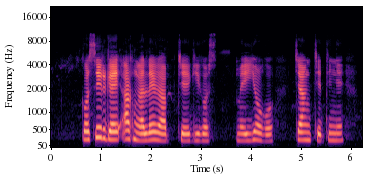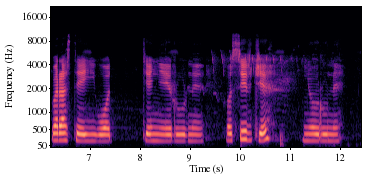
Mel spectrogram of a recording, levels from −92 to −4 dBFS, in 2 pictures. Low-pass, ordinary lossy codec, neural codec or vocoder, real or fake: 9.9 kHz; none; none; real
